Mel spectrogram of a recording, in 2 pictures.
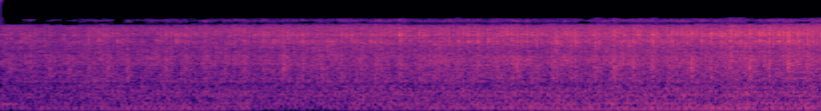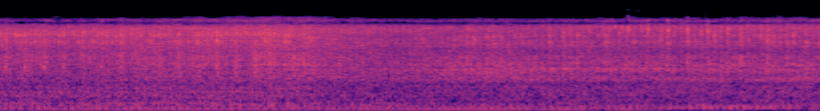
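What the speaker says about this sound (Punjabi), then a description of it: "ਦੋ ਟਰੈਕਟਰ ਲੈ ਕੇ ਜਾ ਰਹੇ ਆ" A heavy engine idles with a steady, rough low rumble throughout, fairly loud and near, with no talking.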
